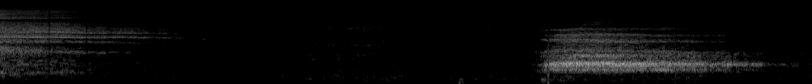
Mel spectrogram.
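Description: Slow, audible breaths during a yoga bridge pose without a block, a long exhale fading out, a faint pause, then a stronger airy inhale or exhale, close and unaccompanied by talk.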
